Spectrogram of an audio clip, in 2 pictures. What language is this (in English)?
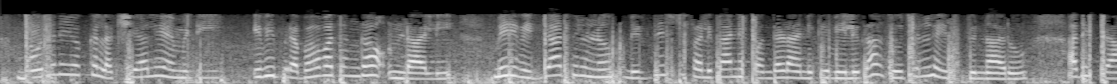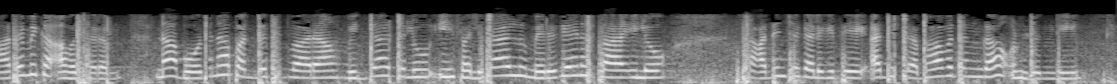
Telugu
